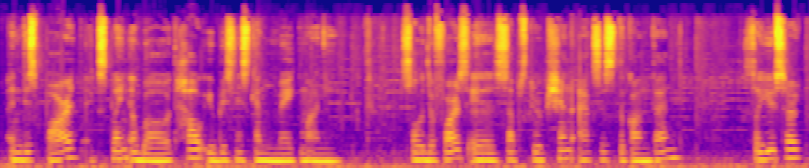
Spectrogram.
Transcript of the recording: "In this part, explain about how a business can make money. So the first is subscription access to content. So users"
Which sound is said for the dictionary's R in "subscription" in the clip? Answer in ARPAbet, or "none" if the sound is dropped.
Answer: R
